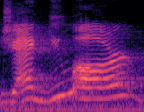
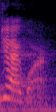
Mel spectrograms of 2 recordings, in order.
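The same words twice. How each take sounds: First: The u sound after the g is pronounced. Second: The u sound after the g is dropped. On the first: The speaker calls it right. "It should be Jaguar" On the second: The speaker calls it wrong. "I'm saying Jaguar. I'm from South Texas. I skip out on the U"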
